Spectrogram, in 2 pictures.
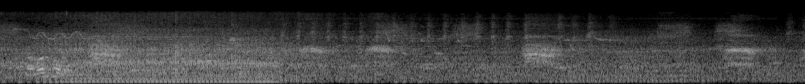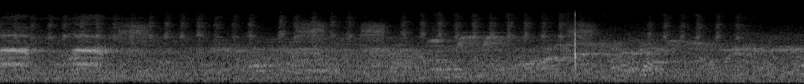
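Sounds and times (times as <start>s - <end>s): bird calling: 2.2s - 14.1s.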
